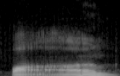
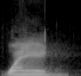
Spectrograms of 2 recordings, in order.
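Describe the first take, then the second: First: The vowel is soft and gentle, without nasal twang. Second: The vowel is a hard, nasal English A. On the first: It means king. The speaker calls it right. "very soft, very gentle" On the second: It is the name of a word processor. The speaker calls it wrong. "no hard nasal A"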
